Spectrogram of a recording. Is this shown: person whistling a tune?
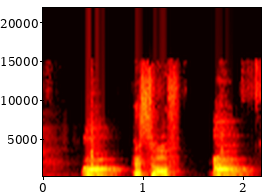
no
